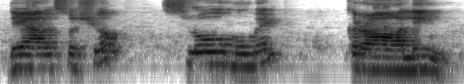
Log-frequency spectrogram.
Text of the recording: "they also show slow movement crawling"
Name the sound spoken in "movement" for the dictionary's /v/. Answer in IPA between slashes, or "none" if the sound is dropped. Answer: none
